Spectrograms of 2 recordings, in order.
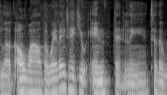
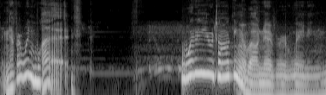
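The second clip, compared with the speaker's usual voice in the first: mock indignation; 11 semitones higher than usual. Real, not acted. Indignant reply to chat.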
